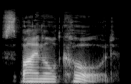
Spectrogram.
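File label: "spinal cord", British English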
